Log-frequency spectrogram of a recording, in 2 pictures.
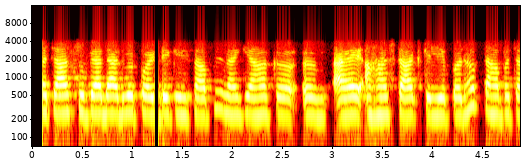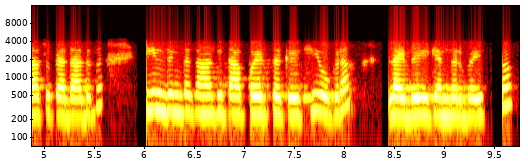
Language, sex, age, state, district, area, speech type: Maithili, female, 18-30, Bihar, Supaul, urban, conversation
